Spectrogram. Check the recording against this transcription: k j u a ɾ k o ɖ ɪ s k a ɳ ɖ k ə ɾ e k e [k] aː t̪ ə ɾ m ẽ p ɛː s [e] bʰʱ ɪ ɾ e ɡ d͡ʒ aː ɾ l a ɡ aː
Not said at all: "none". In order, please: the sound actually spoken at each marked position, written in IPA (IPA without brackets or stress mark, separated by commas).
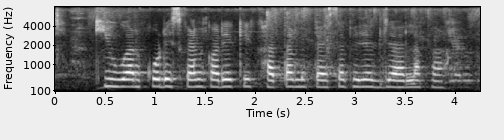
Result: kʰ, a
